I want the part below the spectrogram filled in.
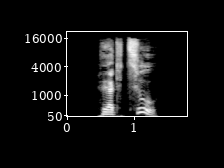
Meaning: inflection of zuhören: 1. third-person singular present 2. second-person plural present 3. plural imperative
- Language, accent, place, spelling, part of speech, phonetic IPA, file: German, Germany, Berlin, hört zu, verb, [ˌhøːɐ̯t ˈt͡suː], De-hört zu.ogg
